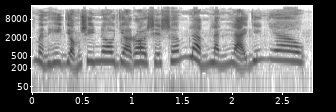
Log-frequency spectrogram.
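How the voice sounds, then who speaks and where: A woman playing a sweet, earnest child peacemaker in a dubbed animated series. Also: sits high, a little fast, lightly acted. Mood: pleading.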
